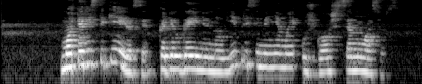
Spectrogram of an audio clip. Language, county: Lithuanian, Panevėžys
